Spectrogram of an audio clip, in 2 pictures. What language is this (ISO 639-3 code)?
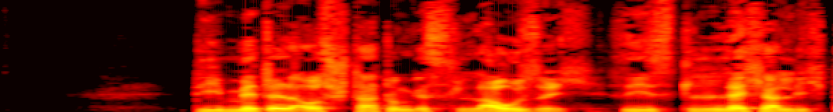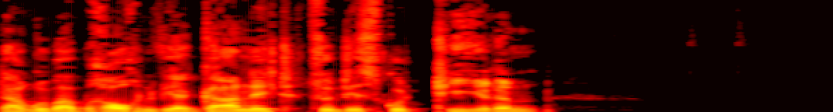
deu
